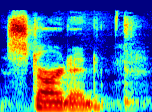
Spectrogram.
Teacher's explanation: So the vowel sound here is the I as in sit vowel followed by the D consonant.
